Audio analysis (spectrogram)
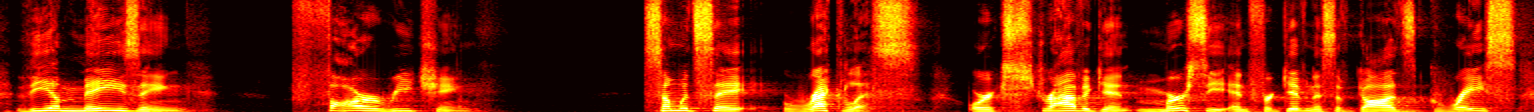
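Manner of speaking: drawn out, each word savoured; slow, deliberate awe. Real, not acted. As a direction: linger on every word of grace. Savouring the extravagance of mercy.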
